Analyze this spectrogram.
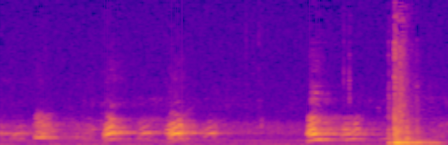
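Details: Dog in a yard in Bulgaria, trying to chase a cat away, giving short harmonic barks in irregular bursts, several close together, then a sharp, loud broadband thump near the end over a steady low hum.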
